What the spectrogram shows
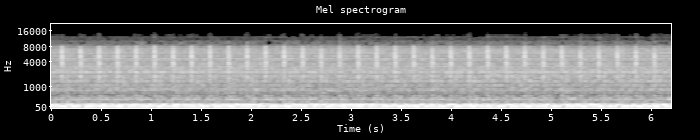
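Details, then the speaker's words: SILVEL diesel heater on full heat in an insulated two-car garage, exhaust ported through a wall: deep steady fan roar with a crisp, even fuel-pump tick about four times a second; running normally, moving plenty of hot air. "it blows out a pretty significant amount of heat not only is the air hot but it moves quite a bit of air too"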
